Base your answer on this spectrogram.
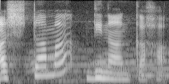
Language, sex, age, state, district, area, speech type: Sanskrit, female, 18-30, Karnataka, Shimoga, urban, spontaneous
